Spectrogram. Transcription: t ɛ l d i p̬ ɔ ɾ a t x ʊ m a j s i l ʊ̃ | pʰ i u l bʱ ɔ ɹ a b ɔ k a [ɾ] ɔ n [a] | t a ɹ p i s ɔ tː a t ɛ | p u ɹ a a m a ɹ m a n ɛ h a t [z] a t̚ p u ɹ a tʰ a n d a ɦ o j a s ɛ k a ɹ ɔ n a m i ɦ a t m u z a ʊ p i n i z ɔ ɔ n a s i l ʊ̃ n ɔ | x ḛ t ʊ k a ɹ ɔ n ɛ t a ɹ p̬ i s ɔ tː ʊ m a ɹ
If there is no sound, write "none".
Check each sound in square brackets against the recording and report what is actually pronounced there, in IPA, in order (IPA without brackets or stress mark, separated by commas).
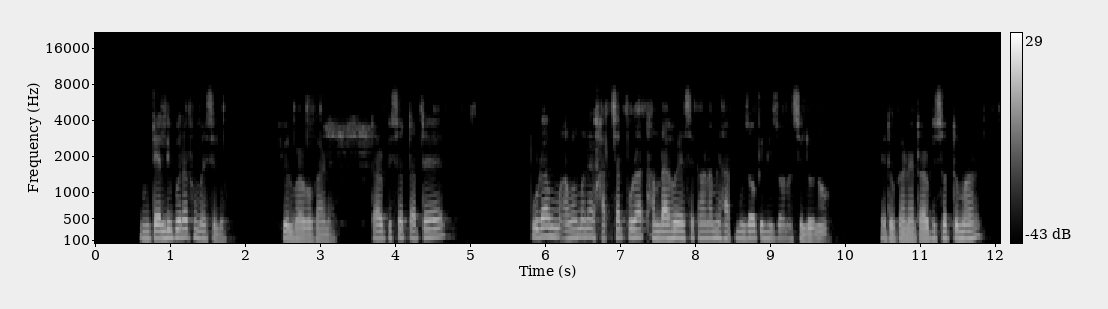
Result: ɹ, ɛ, s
